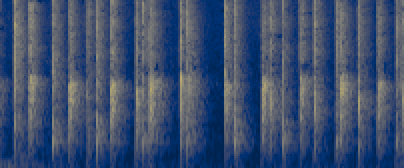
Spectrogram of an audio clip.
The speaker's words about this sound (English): So, let's clap. Clap. Clap!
